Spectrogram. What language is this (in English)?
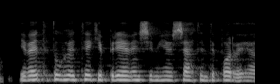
Icelandic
